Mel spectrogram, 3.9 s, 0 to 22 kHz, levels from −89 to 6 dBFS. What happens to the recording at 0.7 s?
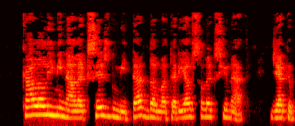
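Nothing goes wrong at 0.7 s: the speech carries on intact through that moment, with no dropout, click or distortion.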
